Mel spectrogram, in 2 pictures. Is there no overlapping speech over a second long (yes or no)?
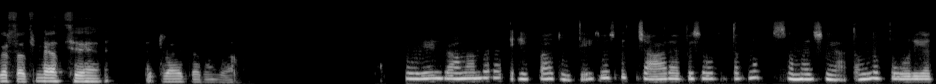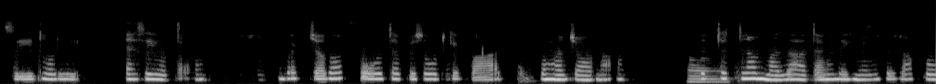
yes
